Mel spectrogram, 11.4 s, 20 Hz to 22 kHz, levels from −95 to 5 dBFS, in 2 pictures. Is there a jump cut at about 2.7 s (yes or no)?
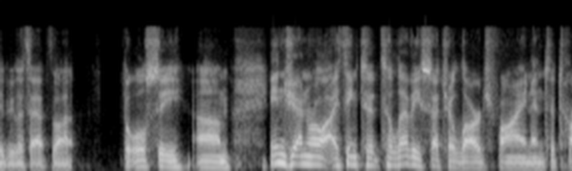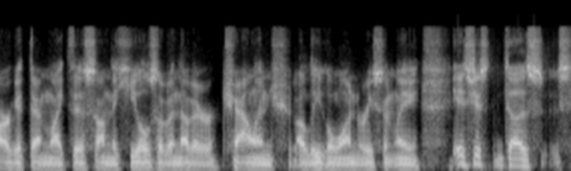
no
